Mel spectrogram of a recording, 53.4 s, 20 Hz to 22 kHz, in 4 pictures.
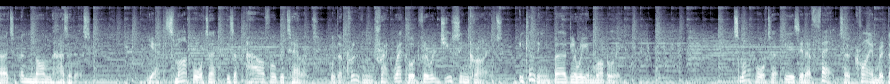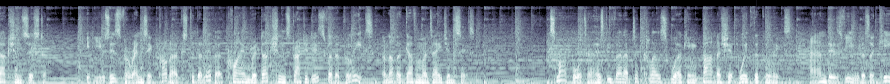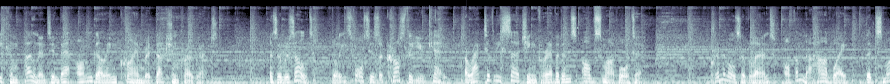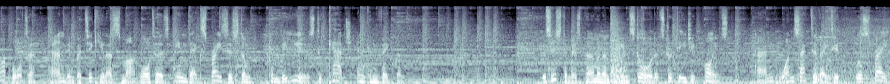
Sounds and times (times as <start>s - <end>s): Speech: 0.0s - 1.4s, 2.2s - 9.4s, 11.0s - 20.5s, 21.6s - 30.0s, 30.7s - 36.4s, 37.4s - 46.2s, 48.2s - 53.4s
Music: 0.0s - 53.4s.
